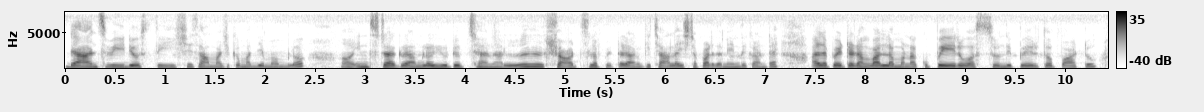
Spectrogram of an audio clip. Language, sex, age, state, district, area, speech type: Telugu, female, 45-60, Andhra Pradesh, Srikakulam, rural, spontaneous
